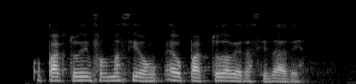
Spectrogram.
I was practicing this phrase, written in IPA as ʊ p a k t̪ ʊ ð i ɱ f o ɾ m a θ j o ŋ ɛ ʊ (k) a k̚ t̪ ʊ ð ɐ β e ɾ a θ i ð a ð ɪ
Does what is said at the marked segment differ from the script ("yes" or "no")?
yes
